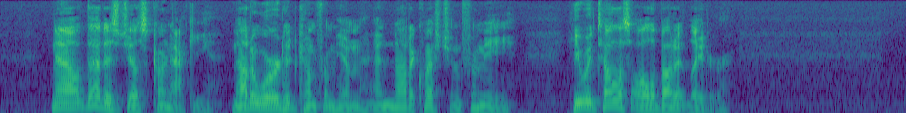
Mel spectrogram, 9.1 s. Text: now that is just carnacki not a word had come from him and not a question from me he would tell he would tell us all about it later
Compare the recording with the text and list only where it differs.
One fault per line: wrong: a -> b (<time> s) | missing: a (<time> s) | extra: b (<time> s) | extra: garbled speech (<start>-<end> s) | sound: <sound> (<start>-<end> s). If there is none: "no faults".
missing: he would tell (6.2 s)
